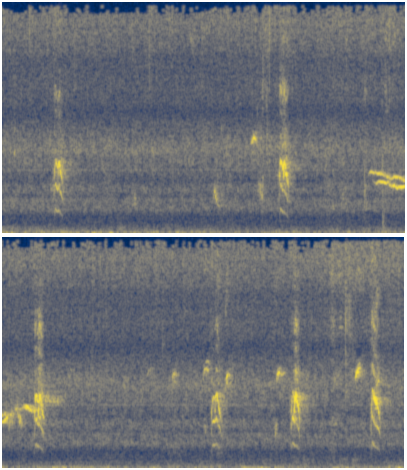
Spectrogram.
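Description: A flock of small songbirds, mostly bluebirds, giving short, scattered chirps and call notes, with a brief twittering run about halfway through. A steady low rumble sits underneath.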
